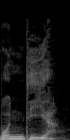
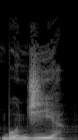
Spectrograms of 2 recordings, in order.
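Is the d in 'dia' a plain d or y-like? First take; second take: plain d; y-like. First: The d in 'dia' is a plain d. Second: The d in 'dia' sounds like a y. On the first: This is how people in the south say it. "Los del sur ya hablan buen día" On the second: This is how people in the north say it. "En la parte norte siempre se pronuncia la D con un Y"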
